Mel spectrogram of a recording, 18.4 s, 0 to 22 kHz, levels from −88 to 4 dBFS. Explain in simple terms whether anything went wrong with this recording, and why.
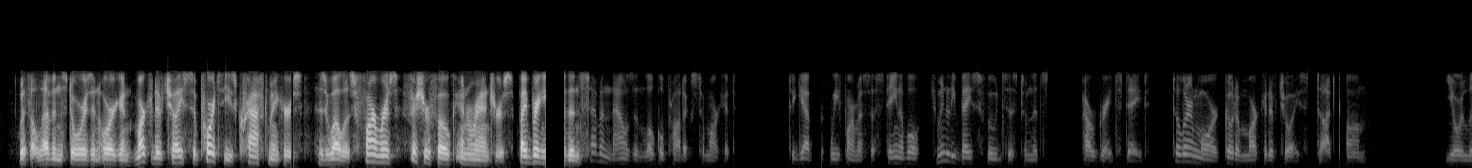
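The speech drops out into silence five times. This is packet loss filled with silence: chunks of sound never arrived, and silence replaced them. The gaps come at 3.63 to 3.66 s, between "supports these craft" and "as well as farmers", at 6.81 to 7.05 s, just after "fisherfolk and ranchers by", at 10.14 to 10.26 s, at 13.08 to 13.46 s, and at 16.74 to 16.83 s. Each gap is a whole multiple of 30 ms, which fits 30 ms packets.

From 7.35 s to the end, the voice becomes much quieter when played in mono. The likely cause is one channel inverted, so the matching halves cancel each other out. The narrow telephone sound of the G.711 telephone coding can be heard throughout.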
